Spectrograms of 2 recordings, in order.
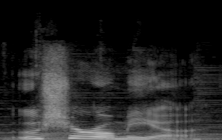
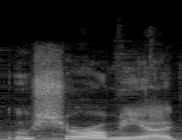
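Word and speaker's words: Ushiromiya: can you read it the first part is my family name uh usheromia that's a fairly plausible japanese pronunciation so far the problem is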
